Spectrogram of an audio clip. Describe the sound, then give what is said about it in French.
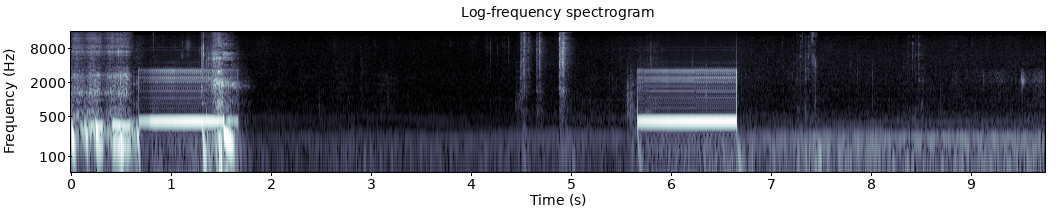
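Telephone tones while a number is dialed in a hurry: two long, steady mid-pitched beeps several seconds apart, with handling rustle before the first and a few faint clicks between them. “Il a composé le numéro à toute vitesse.”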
